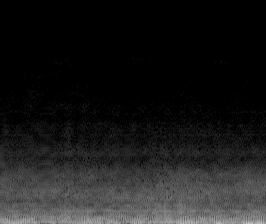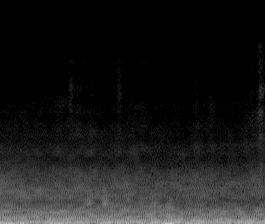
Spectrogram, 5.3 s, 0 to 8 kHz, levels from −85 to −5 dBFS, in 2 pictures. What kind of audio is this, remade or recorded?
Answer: remade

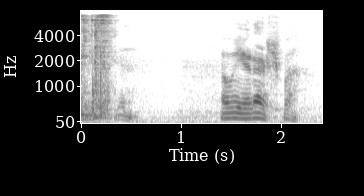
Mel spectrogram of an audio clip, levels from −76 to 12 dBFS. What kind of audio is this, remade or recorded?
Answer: recorded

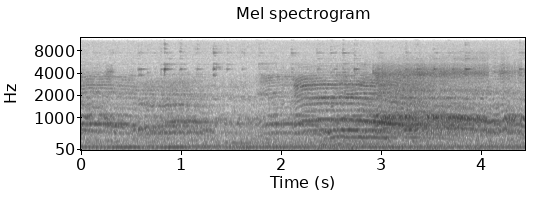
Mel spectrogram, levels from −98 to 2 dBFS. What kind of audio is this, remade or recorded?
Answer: remade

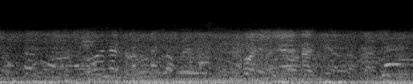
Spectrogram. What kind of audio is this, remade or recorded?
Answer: remade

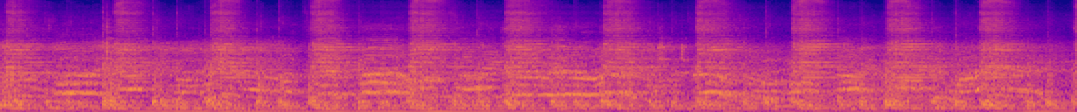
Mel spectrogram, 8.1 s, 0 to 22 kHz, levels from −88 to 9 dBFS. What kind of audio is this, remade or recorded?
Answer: recorded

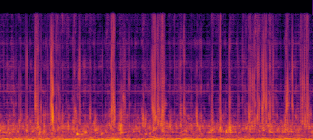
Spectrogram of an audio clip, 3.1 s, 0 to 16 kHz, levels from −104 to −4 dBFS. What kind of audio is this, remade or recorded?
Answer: remade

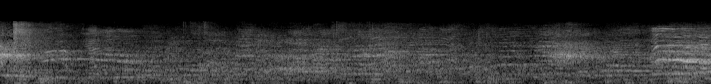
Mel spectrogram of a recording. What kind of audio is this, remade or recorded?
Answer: recorded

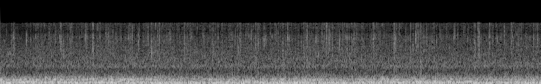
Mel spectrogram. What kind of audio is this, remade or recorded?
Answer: recorded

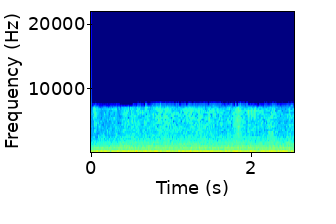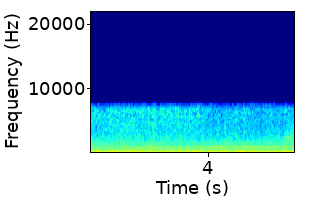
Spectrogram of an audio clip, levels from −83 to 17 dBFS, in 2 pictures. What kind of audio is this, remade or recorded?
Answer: recorded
